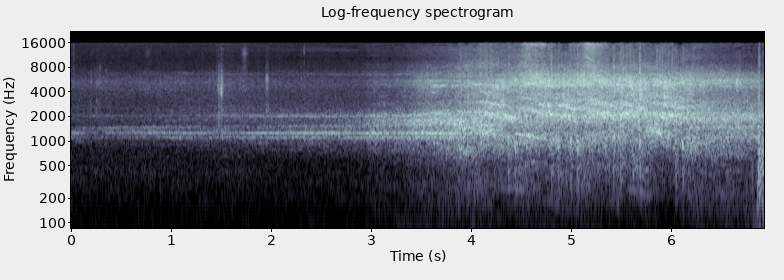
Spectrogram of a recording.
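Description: Class 159 diesel multiple unit approaching and passing close by. Engine and wheel noise grows steadily louder and is at its loudest from about four seconds in, with sharp clattering knocks right at the end.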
